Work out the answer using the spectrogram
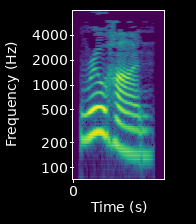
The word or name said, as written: ruhan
